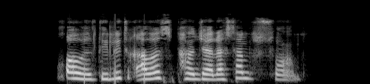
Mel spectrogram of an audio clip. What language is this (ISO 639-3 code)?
kat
